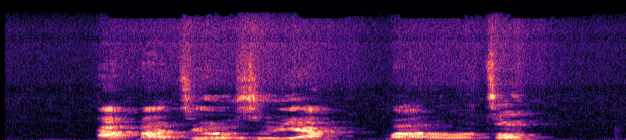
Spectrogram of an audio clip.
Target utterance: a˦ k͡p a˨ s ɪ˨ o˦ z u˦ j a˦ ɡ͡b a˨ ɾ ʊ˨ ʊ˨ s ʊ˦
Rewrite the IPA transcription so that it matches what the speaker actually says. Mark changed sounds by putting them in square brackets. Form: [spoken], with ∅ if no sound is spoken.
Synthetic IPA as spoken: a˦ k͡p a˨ [t] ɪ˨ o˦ z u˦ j a˦ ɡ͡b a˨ ɾ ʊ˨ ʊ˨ [t] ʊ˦

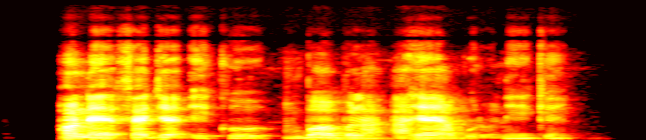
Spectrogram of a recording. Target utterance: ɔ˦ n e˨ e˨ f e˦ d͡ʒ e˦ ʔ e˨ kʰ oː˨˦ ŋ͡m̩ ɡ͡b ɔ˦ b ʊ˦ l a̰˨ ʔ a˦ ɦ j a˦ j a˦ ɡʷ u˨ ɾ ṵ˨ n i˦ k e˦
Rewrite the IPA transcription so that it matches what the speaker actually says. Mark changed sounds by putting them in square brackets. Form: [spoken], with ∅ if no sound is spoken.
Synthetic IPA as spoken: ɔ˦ n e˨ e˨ f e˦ d͡ʒ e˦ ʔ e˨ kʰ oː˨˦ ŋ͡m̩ ɡ͡b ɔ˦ b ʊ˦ l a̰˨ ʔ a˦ ɦ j a˦ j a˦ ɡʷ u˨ ɾ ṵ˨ n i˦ k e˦

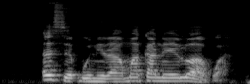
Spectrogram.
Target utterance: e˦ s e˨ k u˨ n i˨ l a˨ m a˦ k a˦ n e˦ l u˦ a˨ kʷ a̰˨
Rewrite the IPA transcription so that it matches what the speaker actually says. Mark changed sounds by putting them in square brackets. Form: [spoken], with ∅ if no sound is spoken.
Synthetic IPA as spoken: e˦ s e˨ [k͡p] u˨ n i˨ [ɾ] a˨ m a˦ k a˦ n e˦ l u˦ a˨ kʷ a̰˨

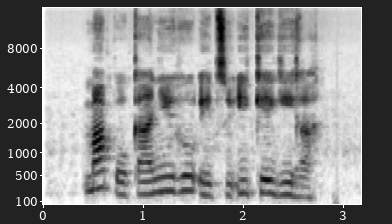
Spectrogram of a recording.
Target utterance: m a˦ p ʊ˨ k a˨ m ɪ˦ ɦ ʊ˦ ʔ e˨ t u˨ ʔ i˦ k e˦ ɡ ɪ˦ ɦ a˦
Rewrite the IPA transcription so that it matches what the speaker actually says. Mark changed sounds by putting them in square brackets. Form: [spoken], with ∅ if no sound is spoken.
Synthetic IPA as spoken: m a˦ p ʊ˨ k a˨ [ɲ] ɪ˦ ɦ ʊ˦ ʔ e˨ t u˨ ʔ i˦ k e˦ ɡ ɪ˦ ɦ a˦

